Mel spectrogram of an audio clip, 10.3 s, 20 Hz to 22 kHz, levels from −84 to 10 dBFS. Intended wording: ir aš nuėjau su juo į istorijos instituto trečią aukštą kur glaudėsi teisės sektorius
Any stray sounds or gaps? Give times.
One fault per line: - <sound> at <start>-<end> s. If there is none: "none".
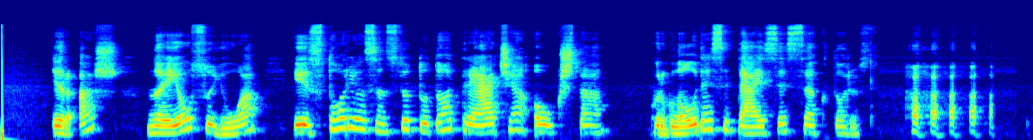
- laugh at 9.0-10.0 s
